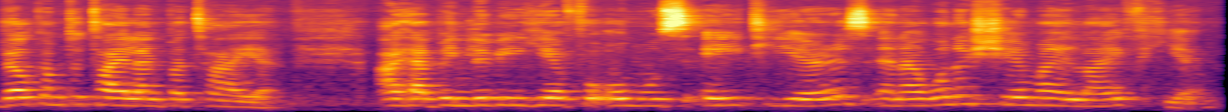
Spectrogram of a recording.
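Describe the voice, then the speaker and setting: A woman's voice: on the high side, steady tone, normal speed, warm tone, far from the mic, slight background noise, rough recording. A woman in her forties from Lithuania, with a Lithuanian accent, chatting casually in a vlog in slightly broken English. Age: 40s. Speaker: vlogger.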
